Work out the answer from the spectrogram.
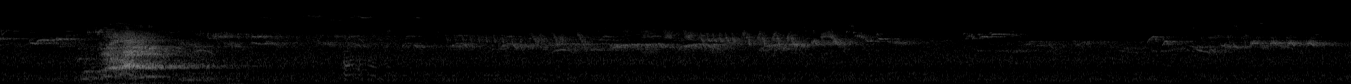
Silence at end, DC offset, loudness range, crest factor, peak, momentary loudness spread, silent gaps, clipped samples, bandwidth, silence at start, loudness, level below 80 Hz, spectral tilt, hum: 0 s; under 0.1%; 10 LU; 24 dB; -26 dBFS; 12 LU; none; under 0.1%; 19 kHz; 0 s; -49 LUFS; -80 dBFS; -1 dB/octave; none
